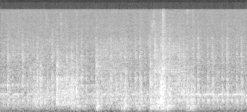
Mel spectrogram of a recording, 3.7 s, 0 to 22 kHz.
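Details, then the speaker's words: Flood-damaged Commodore C2N datasette running a flipped tape in rewind (effectively fast-forward) during testing; uneven ticking and scratchy rattles, strained labouring fast-forward that picks up speed then slows again; tape trouble suspected, cause unconfirmed. "you see the sounds that it's making are similar very much to the fast forwarding sounds that failed before but it does seem to be picking up speed"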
